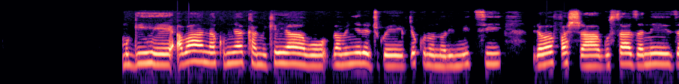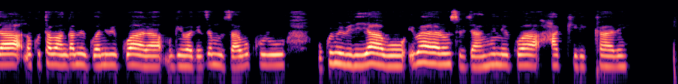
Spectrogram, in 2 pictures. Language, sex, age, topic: Rundi, female, 36-49, education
